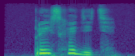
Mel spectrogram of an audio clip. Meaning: 1. to take place, to happen, to occur 2. to derive, to be descended, to descend, to originate 3. to spring, to arise, to result, to take place
- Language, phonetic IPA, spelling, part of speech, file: Russian, [prəɪsxɐˈdʲitʲ], происходить, verb, Ru-происходить.ogg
